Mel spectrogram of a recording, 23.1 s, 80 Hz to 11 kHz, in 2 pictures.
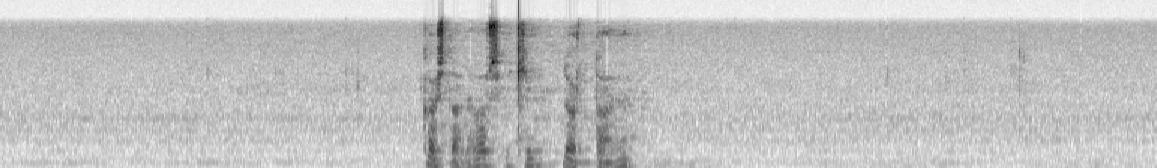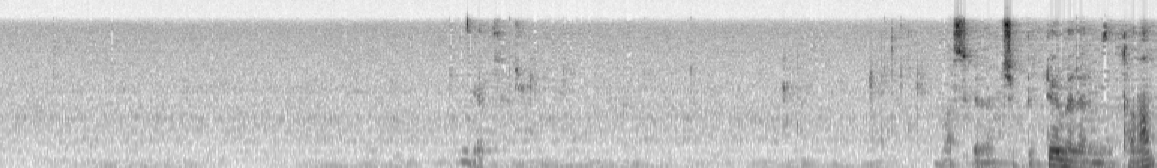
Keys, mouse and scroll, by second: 2.9-6.2 alt+drag, 7.4-9.7 drag, 9.7-12.1 alt+drag, 12.5-16.2 drag, 17.0 click, 18.4-19.5 drag, 19.5 f, 20.5 ctrl+click, 21.1-23.1 drag.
